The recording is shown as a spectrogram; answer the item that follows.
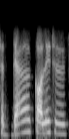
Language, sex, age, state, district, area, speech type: Marathi, female, 30-45, Maharashtra, Kolhapur, rural, conversation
